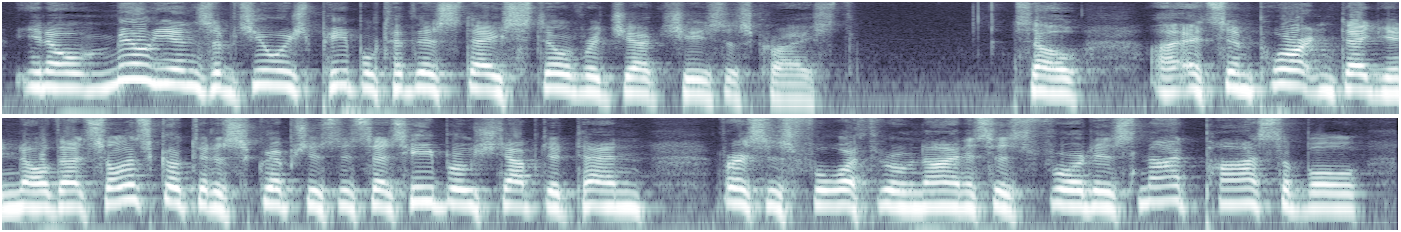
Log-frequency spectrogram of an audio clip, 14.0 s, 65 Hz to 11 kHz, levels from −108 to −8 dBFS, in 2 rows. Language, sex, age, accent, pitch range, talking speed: English, male, 60-79, American, 175-210 Hz, 185 wpm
